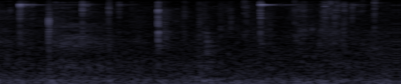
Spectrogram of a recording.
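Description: Quiet handling noise: a few light clicks with a faint high metallic ringing clink.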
